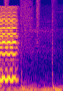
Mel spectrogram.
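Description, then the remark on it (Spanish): A telephone rings loudly for an incoming call from a listener, with a bright, buzzing electronic tone for a fraction of a second, then cuts off, leaving low background rumble and a couple of faint clicks. “Tenemos llamadita de nuestro público para que nos digan.”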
